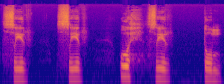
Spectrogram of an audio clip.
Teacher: The sa here is always full mouth, but because it's joining the ra with the kasra, the ra becomes empty mouth.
